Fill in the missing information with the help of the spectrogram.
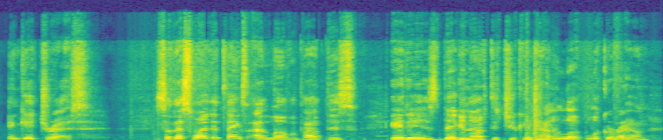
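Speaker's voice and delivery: ordinary talk, nothing marked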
